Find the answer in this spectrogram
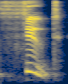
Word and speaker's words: suit: at the end yet sweet is going to be pronounced as sweet and suit is going to be pronounced with oo sound suit it's my suit ooh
